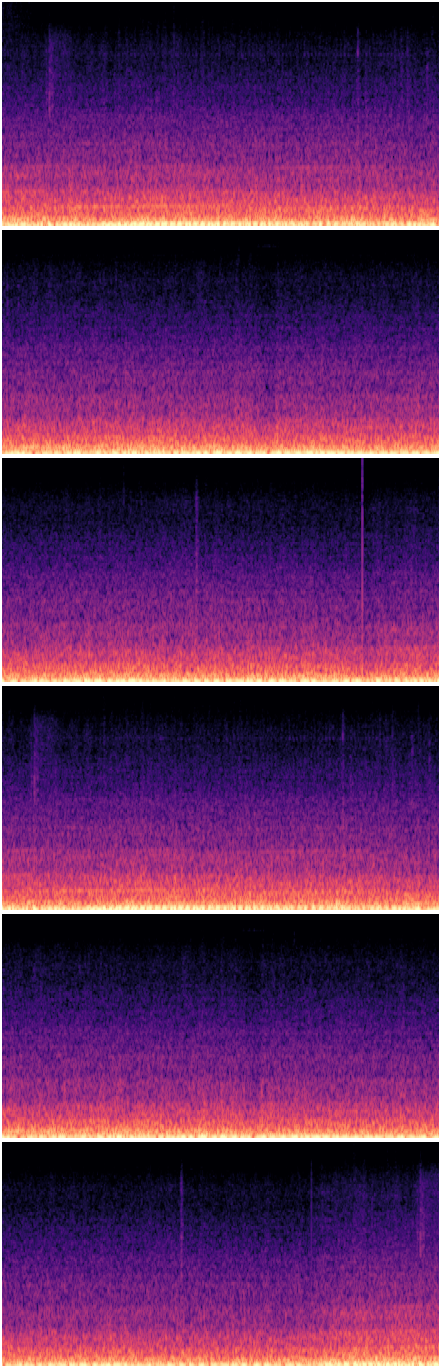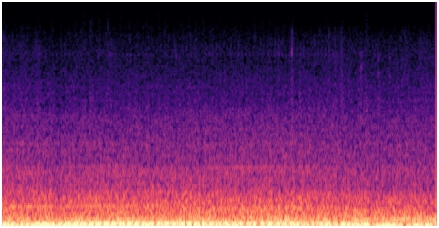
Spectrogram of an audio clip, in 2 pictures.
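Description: Road and engine noise of a car heard from inside the cabin while driving: a steady low rumble of tyres and engine, with a faint engine tone that rises in pitch three times.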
